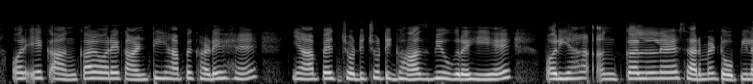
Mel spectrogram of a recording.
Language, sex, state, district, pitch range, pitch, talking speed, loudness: Hindi, female, Maharashtra, Dhule, 245-280 Hz, 265 Hz, 200 wpm, -18 LUFS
